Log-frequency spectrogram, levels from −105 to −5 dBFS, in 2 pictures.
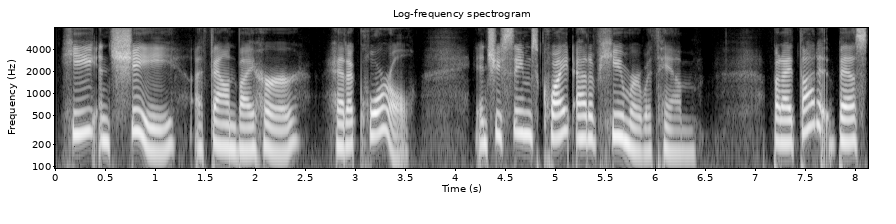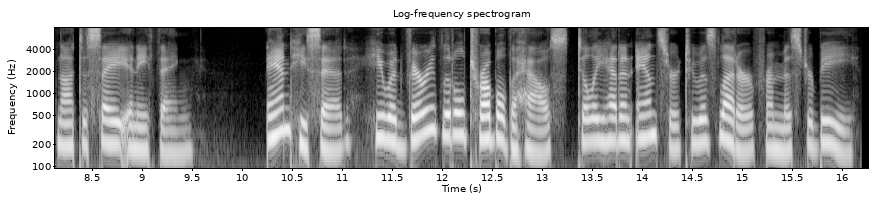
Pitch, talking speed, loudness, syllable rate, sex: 210 Hz, 185 wpm, -18 LUFS, 4.4 syllables/s, female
